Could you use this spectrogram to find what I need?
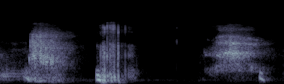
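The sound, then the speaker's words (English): A sneeze: a drawn-out breathy wind-up, then a sharp explosive burst, followed after a brief pause by another long, noisy exhale. No one speaks. “I was the preparation to prepare to sneeze.”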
